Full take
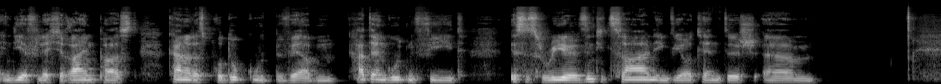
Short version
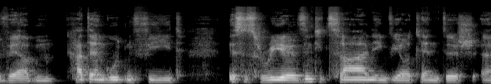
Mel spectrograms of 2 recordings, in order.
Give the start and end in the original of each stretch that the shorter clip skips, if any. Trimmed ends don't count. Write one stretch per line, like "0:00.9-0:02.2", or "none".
none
